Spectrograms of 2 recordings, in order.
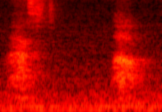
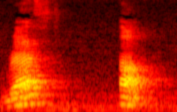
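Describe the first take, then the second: First: It is said at normal, softer volume. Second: It is said noticeably louder.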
